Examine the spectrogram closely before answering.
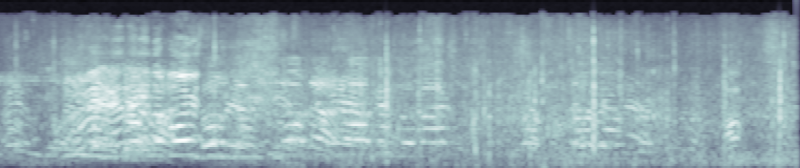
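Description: Young men shout and cheer together close by.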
